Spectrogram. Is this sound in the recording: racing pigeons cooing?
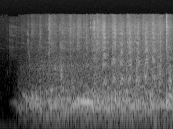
yes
